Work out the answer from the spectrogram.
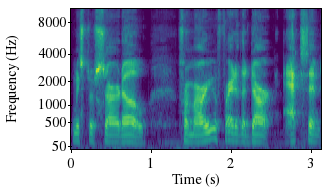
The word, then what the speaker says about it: Sardo: Sardo from Are You Afraid of the Dark? Accent on the dough.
